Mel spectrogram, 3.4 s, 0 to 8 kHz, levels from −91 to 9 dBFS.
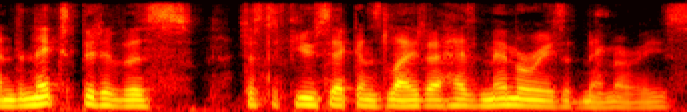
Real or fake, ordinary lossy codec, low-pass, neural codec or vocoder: fake; AAC, 48 kbps; 7.2 kHz; codec, 16 kHz, 4 kbps, FunCodec, trained on LibriTTS, 50 frames a second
